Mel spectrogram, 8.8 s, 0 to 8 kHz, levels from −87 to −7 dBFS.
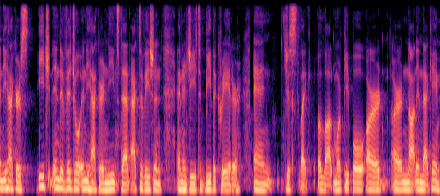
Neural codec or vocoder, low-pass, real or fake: none; 7.2 kHz; real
